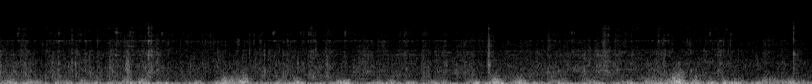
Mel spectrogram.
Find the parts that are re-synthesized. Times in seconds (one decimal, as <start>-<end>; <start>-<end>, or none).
3.3-6.6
